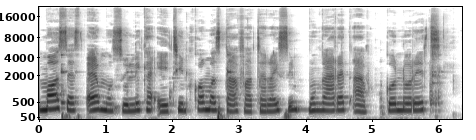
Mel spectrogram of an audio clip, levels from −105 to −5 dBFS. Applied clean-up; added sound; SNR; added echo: classical method log-MMSE.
